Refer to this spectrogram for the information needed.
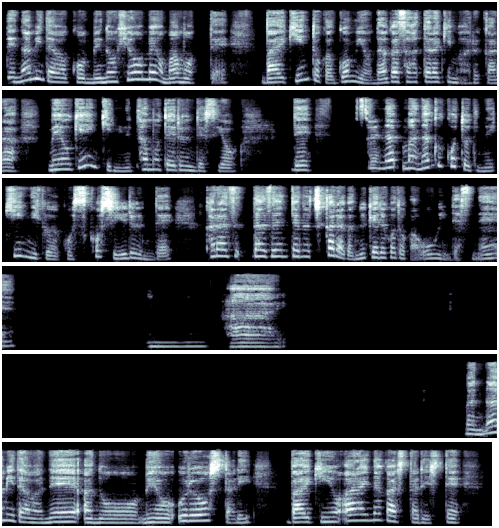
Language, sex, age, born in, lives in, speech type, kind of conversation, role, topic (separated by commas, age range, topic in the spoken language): Japanese, female, 50-54, Japan, United States, read, expert-assistant, expert, なぜ人は涙を流すのか説明してください。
